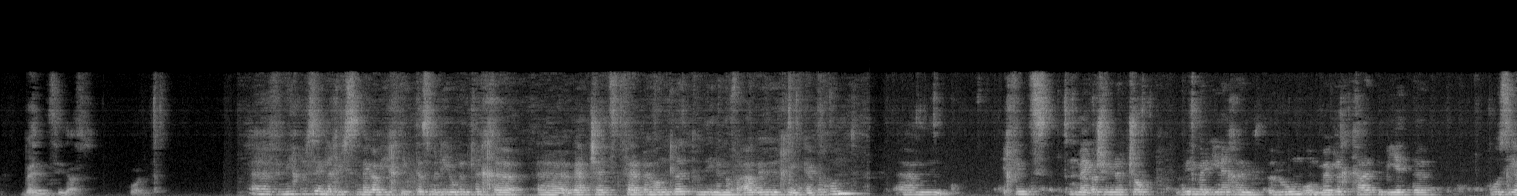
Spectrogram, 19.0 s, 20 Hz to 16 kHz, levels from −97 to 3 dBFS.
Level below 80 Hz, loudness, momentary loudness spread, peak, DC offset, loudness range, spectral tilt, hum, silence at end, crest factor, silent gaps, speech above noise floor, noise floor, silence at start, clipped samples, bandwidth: -58 dBFS; -27 LUFS; 14 LU; -10 dBFS; under 0.1%; 6 LU; -5.5 dB/octave; none; 0 s; 18 dB; none; 42 dB; -68 dBFS; 0.3 s; under 0.1%; 10.5 kHz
